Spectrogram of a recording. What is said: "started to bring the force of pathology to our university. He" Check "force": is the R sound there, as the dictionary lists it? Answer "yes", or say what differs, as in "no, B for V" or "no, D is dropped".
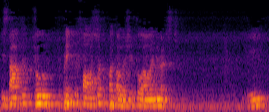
no, L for R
